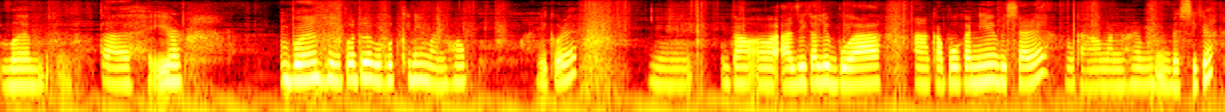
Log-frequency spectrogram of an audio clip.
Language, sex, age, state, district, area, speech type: Assamese, female, 60+, Assam, Dibrugarh, rural, spontaneous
